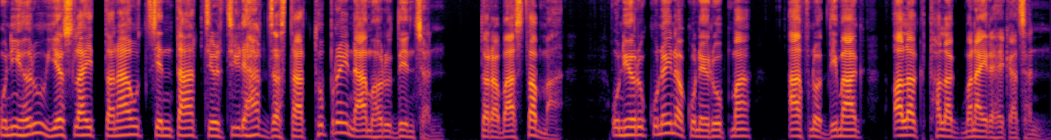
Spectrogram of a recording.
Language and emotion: Nepali, neutral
